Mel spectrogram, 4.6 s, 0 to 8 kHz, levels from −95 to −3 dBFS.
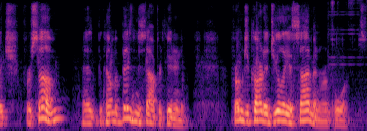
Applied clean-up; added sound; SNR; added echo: neural separator model SepFormer DNS4.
